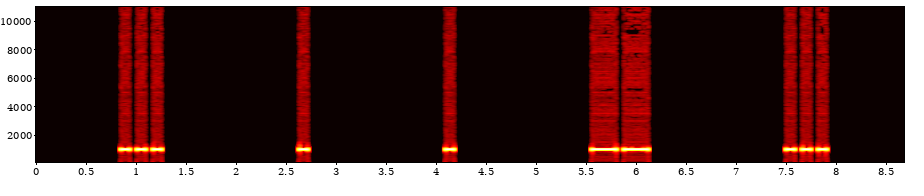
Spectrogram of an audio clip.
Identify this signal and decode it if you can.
Morse code, heard as a keyed tone, about 15 wpm, spaced as for 5 wpm, 1000 Hz. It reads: SEEMS
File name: qotdfiles / 5wpm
